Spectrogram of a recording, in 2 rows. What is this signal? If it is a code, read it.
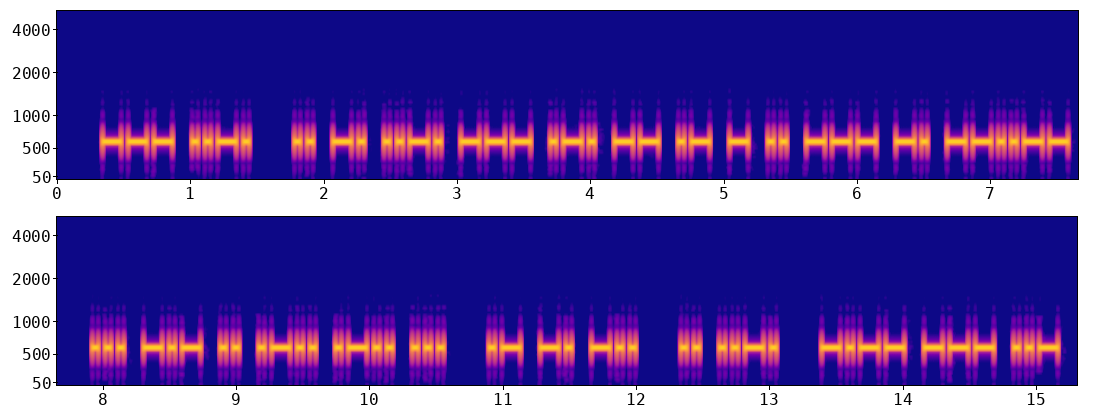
Morse code, heard as a keyed tone, about 25 wpm, 600 Hz. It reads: OF INFORMATION, SKILLS AND IF YOU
